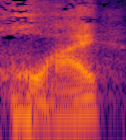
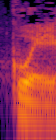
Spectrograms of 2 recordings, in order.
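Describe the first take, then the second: First: The word is read as huai. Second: The word is read as gui. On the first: The speaker calls it right. "这个字的读音要念作槐" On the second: The speaker calls it wrong. "不念作鬼"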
